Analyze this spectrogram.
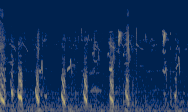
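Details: Caged female partridge with her young, calling: short, sharply downslurred notes repeated about three times a second in uneven bursts, with faint higher chirps in between.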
